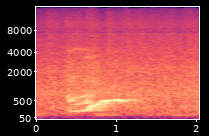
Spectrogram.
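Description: A baby macaque gives one short coo call, a rising note that levels off about a second in.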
